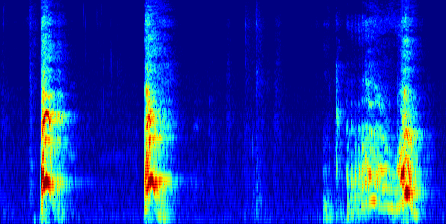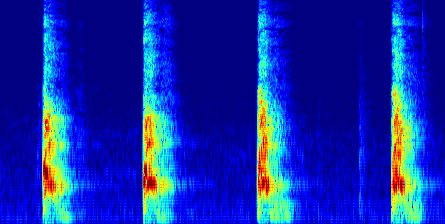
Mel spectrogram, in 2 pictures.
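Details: A dog barking at its bone indoors: single sharp barks spaced about one to two seconds apart, with a longer growly, grumbling bark-whine in the middle, seven barks in all.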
